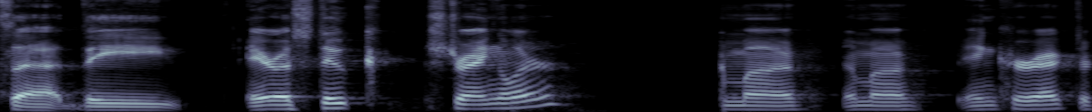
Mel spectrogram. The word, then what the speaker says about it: Aroostook: I don't even know how to pronounce that. The Aroostook Strangler. Am I incorrect or correct? That's Aroostook. That's Aroostook County is the northernmost county in Maine, hence the Mainer event.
